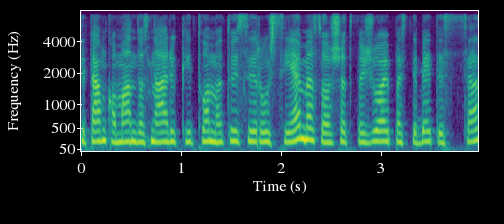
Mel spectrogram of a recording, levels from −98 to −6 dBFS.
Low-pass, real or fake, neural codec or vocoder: 7.2 kHz; fake; vocoder, 44.1 kHz, 128 mel bands every 256 samples, BigVGAN v2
